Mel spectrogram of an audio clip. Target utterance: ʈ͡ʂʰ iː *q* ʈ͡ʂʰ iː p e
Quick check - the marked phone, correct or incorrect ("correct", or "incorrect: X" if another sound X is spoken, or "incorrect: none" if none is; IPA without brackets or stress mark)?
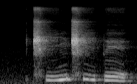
incorrect: ŋ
